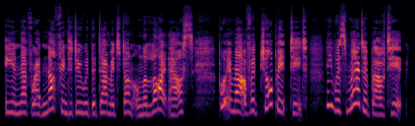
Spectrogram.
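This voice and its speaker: A woman's voice: high voice, animated, moderate pace, a bit bright, no echo, studio quality, voice pushed up. A woman voicing a distraught, outspoken young housemaid in a story, with colloquial, ungrammatical servant speech. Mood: earnest, indignant.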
